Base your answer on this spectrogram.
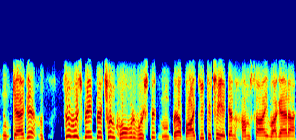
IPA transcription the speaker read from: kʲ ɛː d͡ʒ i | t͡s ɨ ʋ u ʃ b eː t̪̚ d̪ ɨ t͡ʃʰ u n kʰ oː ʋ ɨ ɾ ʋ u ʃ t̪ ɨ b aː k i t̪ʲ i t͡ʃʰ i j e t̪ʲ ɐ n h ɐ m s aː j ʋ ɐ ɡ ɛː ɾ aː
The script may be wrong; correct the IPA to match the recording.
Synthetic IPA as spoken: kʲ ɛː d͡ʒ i | t͡s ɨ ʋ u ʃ b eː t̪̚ d̪ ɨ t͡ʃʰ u n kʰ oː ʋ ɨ ɾ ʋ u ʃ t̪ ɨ b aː k i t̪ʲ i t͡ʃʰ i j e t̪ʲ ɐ n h ɐ m s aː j ʋ ɐ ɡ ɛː ɾ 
